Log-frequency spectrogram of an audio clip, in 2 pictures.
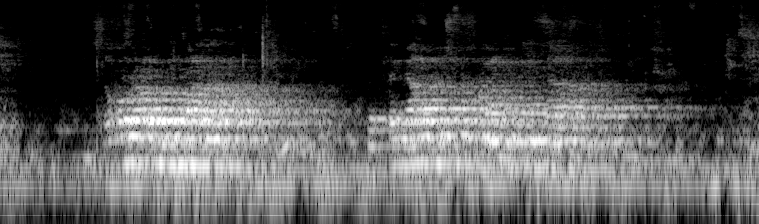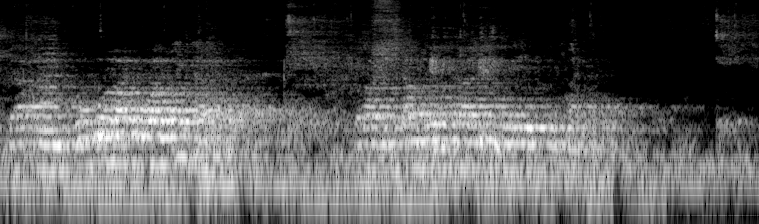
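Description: A man chants slowly through a loudspeaker in a large echoing hall.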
